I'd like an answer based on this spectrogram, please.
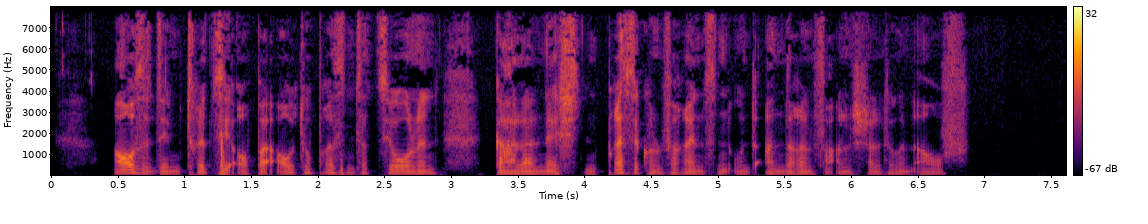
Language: German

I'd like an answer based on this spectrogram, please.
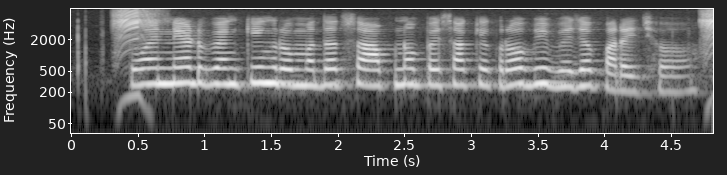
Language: Maithili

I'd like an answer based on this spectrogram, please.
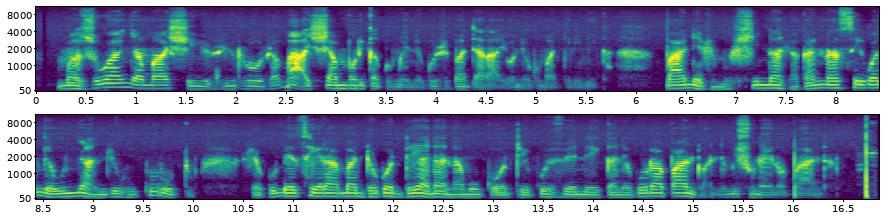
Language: Ndau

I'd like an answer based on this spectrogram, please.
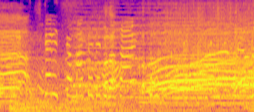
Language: Japanese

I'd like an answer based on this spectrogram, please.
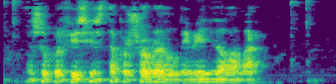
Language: Catalan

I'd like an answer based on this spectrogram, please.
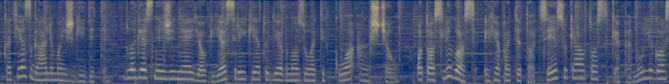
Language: Lithuanian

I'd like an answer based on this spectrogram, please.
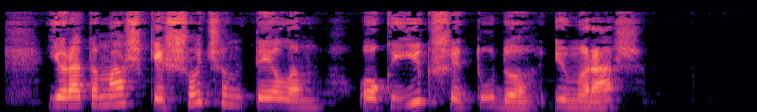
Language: Mari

